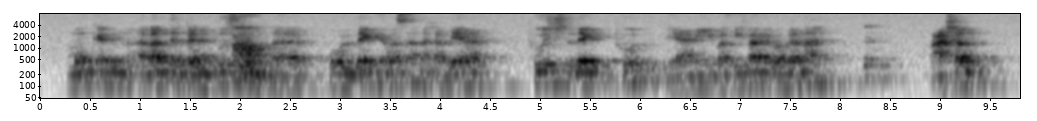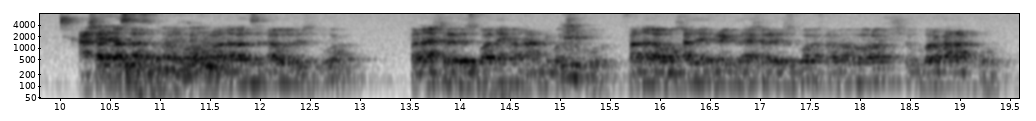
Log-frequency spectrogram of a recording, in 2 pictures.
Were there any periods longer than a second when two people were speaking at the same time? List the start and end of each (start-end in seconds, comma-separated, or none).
10.3-11.6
